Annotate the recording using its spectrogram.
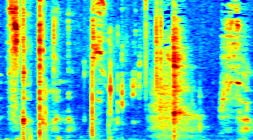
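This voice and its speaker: A woman is whispering. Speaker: language teaching creator. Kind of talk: soft ASMR tutorial chat. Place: home room. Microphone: studio mic.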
